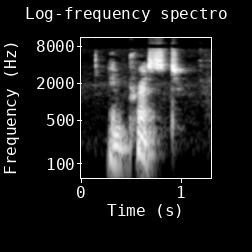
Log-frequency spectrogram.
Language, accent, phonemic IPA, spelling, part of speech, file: English, Southern England, /ɪmˈpɹɛst/, imprest, verb, LL-Q1860 (eng)-imprest.wav
- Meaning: simple past and past participle of impress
